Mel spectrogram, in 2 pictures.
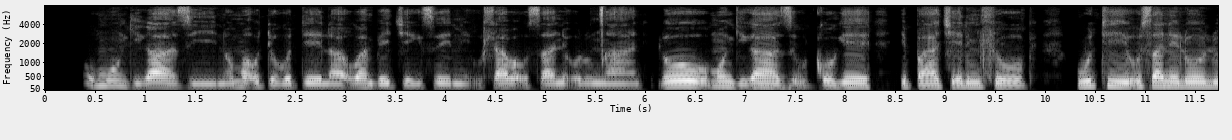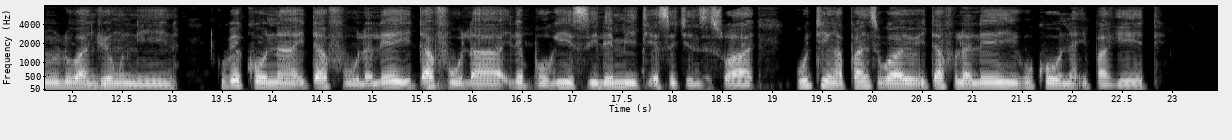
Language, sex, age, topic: North Ndebele, male, 25-35, health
